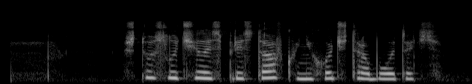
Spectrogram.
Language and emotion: Russian, sad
